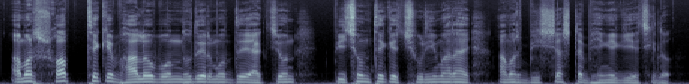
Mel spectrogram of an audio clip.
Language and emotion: Bengali, sad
